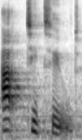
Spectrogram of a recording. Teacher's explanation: Từ này là danh từ có ba âm tiết, trọng âm của nó sẽ rơi vào âm đầu tiên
